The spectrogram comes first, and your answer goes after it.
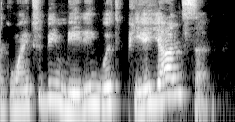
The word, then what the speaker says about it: Pia Jansson: We are going to be meeting with Pia Jansson. I said it right, but they pronounce it Pia Jansson here in the United States.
